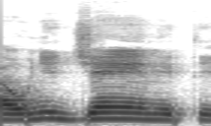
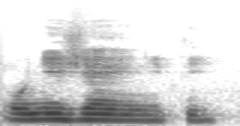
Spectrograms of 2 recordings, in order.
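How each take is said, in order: First: "unigeniti" said oo-nee-JEH-nee-tee, with a dj; hard-onset soft G. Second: "unigeniti" with a zh G, as in Portuguese; soft G. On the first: Teacher correcting learners, G said as dj. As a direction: start the G of "unigeniti" with a D, like dj. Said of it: "ele fica a pronúncia G". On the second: Teacher showing the form to avoid, soft zh G. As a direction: soften the G of "unigeniti" to zh. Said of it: "não fica gen". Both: Shown as a demonstration.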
